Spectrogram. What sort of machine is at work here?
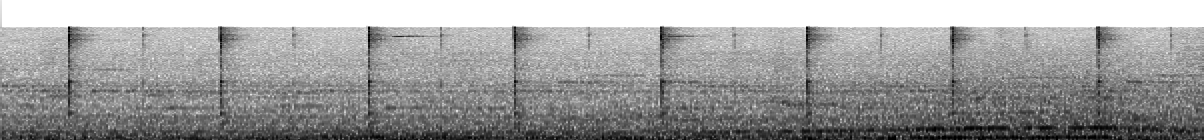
valve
